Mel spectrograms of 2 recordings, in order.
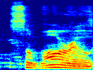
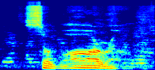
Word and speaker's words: saguaro: shop yes and actually saguaro it's spanish so the g the g is silent saguaro oh it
